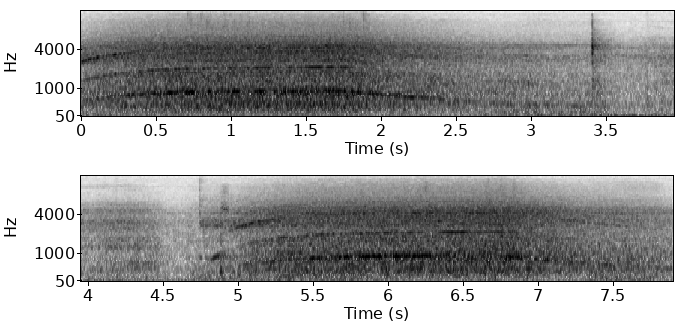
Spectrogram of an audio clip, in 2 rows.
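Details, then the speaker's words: 2009–2014 Yamaha R1, diagnostic mode item 51 radiator fan motor relay test, engine off: smooth whirring motor winds up, holds a steady hum, dips and returns; fan relay and radiator fan both working. "so now we know the fan relay and the fan both work as well"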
